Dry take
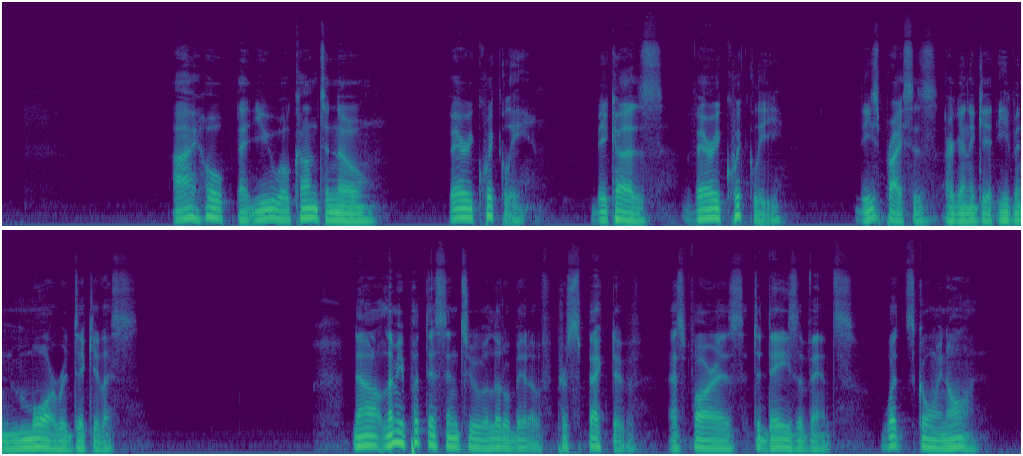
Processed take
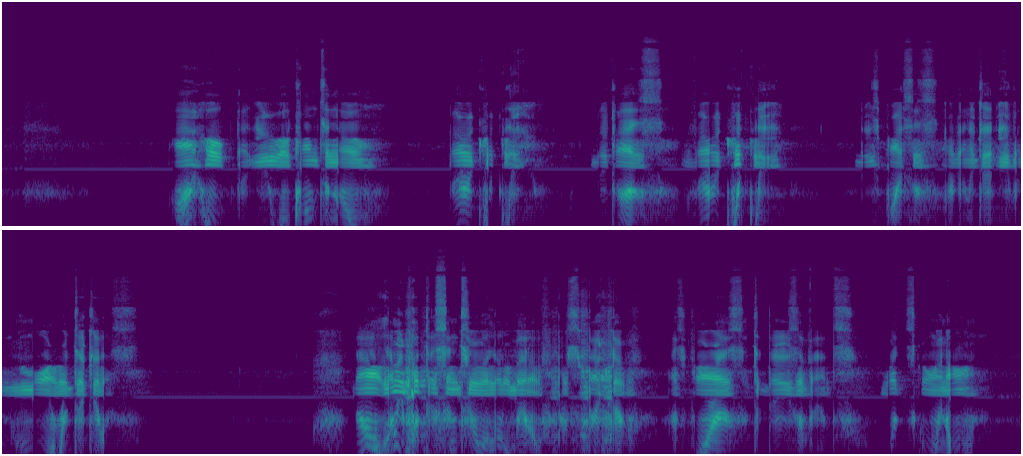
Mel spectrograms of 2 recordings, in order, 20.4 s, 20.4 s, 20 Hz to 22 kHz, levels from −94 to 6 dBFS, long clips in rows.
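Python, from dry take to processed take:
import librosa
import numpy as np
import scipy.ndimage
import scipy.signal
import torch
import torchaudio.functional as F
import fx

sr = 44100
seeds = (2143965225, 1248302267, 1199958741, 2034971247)

y = fx.band_swap(x, sr, width_hz=1000)
y = fx.vowel_filter(y, sr, vowel='e')
y = fx.bass_treble(y, sr, bass_db=9, treble_db=5)
y = fx.auto_swell(y, sr, attack_ms=302.0)
y = fx.pre_swell(y, sr, db_per_s=27.0, at=(14.01, 16.4), fade=0.02)
y = y * librosa.db_to_amplitude(15.5)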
